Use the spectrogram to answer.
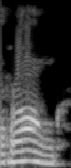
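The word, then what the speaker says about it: wrong: पे W silent रहेगा आर से पहले अगर डब्लू आता है तो डब्लू वहां पर साइलेंट हो जाता है आर को हमने र पढ़ना है ओ एन जी का उच्चारण ओंग करना है रंग ठीक है ना रंग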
